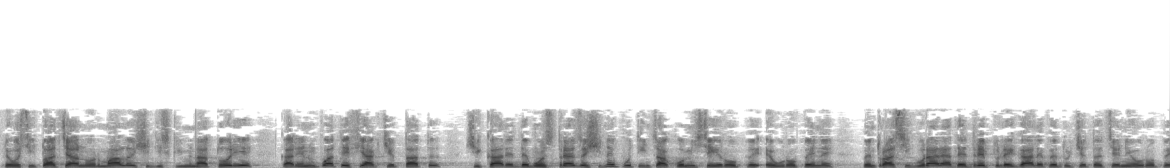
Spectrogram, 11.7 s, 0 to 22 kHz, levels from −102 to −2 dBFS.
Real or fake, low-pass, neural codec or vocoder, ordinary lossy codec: real; none; none; none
